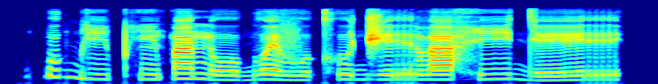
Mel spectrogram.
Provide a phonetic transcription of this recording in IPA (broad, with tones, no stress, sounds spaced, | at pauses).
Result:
k͡p ʊ˦ ɡ͡b iː˨ pʰ ĩ˨ p ã˦ n oː˨ ɡʷ ɛ˦˨ v ʊ˨ kʰ ʊ˦ d͡ʒ ɪ˦ r β a˦ h iː˦ d eː˨˦ r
